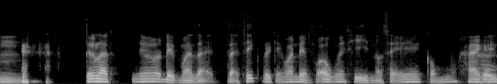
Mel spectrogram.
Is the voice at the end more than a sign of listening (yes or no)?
no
